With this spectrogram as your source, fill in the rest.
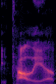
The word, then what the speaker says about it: Italia: And what this is telling us in this note is that Italia by itself is a short a ending, Italy, and when you add in the preposition with it, you get a long a, in Italia.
